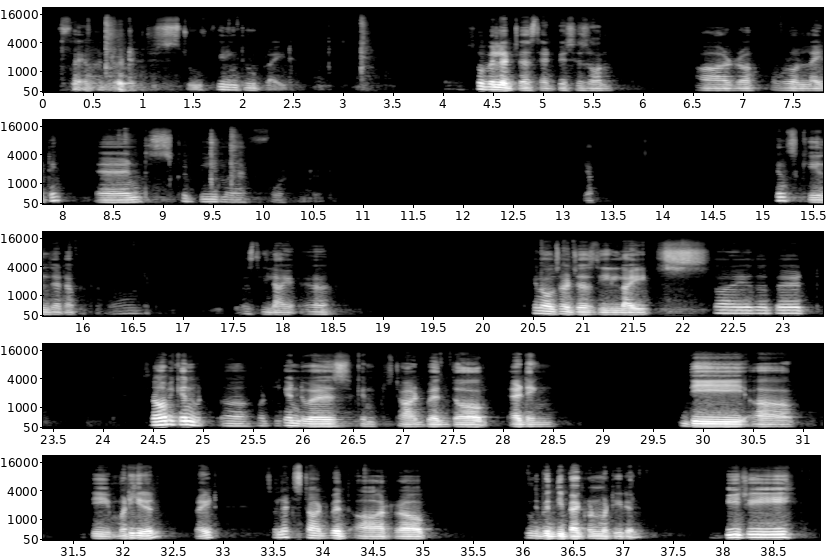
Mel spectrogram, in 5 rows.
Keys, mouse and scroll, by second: 0.1 KP_0, 0.6 KP_0, 1.9-3.2 drag, 3.0 KP_0, 3.2 KP_0, 7.2 click, 8.5 click, 9.4 KP_0, 9.7 KP_0, 11.5 click, 13.8-14.4 shift+middle drag, 14.4 click, 15.1 s, 16.4 click, 16.7-19.8 right drag, 19.8 click, 20.5 click, 20.8-23.7 right drag, 23.9 click, 27.3-30.5 drag, 31.5-32.1 scroll down 4, 32.1-33.3 shift+middle drag, 33.3 click, 37.6-38.9 drag.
